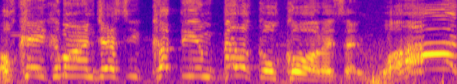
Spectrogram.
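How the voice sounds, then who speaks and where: Amid noticeable background noise, the speaker talks fairly quickly in a raised, projected voice with an animated tone. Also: man. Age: 60s. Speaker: education professor and activist speaker. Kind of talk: community meeting speech. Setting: community meeting with audience.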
